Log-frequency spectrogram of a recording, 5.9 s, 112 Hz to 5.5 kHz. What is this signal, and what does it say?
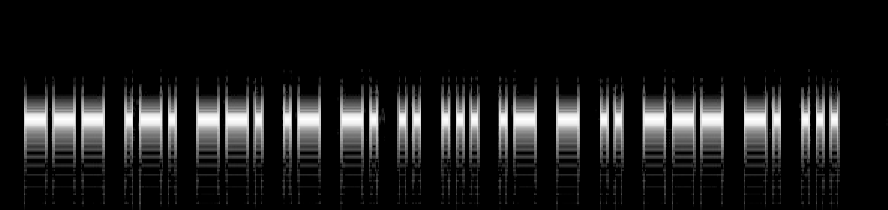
Morse code, heard as a keyed tone, about 25 wpm, 600 Hz. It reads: ORGANISATIONS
